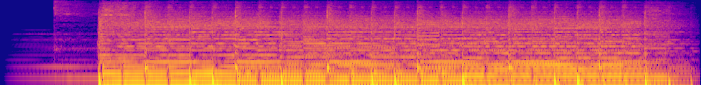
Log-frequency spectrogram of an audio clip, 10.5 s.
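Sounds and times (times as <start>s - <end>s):
instrumental music: 0.5s - 10.5s.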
